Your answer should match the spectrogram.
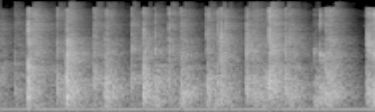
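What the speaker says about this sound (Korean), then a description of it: "박수." A small church congregation claps together for an elderly member, giving a brisk, fairly close burst of hand claps that lasts about two seconds, with no voices over it.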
